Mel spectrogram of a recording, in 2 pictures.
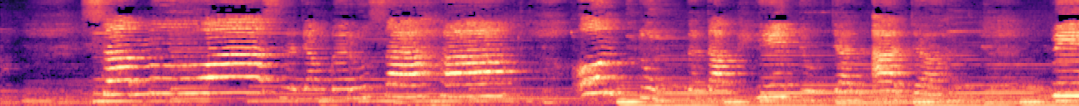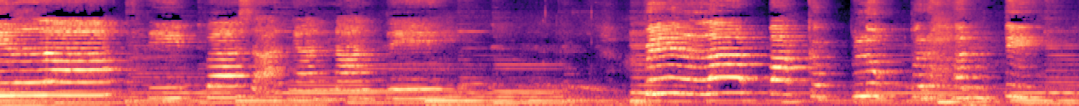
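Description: Young girls singing a slow song in phrases, accompanied by a strummed acoustic guitar.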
